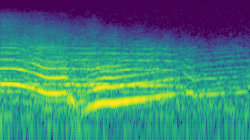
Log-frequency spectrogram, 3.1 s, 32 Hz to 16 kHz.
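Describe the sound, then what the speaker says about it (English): A 750 Suzuki street motorcycle races at Blyton in 1990, its engine howling loudly as the pitch rises through gears, drops and climbs again while the bike sweeps past. "this is Ray Warburton with his 750 Suzuki, and he's racing our #1 qualifier Stu Bancroft"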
